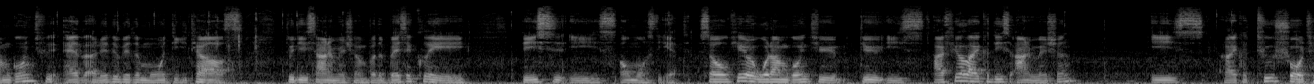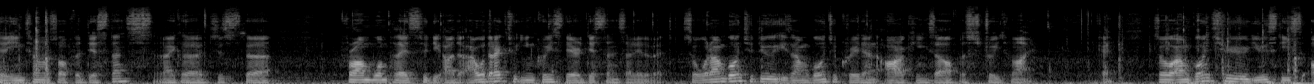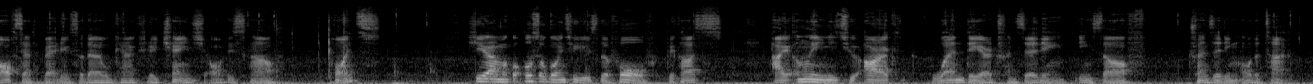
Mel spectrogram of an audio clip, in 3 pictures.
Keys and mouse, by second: 0.5-2.1 drag, 2.1 g, 3.4-6.1 middle drag, 6.1 click, 7.0-10.4 middle drag, 10.6-12.1 middle drag, 12.1-13.1 drag, 13.1 0, 14.9-16.3 drag, 16.3 d, 16.7 click, 17.0 d, 17.1-18.0 d, 18.6 d, 19.5-20.7 drag, 20.7 d, 20.9 click, 21.2-22.9 d, 23.6 d, 24.1 ctrl+a, 27.5-31.0 drag, 31.0-31.7 middle drag, 31.7 click, 33.2-34.9 drag, 34.9 d, 35.0 click, 35.7-37.2 d, 38.0-39.4 drag.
